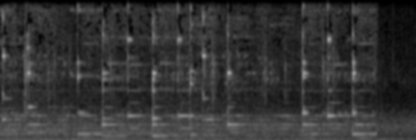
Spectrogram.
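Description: A mobile phone rings in a ruin with a tinkling, chime-like melody of short bright notes over a low background rumble. The notes come in an uneven pattern and stop just before the end.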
